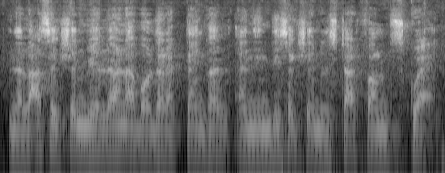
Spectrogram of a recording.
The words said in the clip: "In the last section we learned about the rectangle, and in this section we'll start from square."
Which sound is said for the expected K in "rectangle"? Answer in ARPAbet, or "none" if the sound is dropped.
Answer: K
